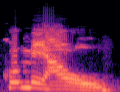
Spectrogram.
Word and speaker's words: Comeau: putz é o Josh comeau ah Josh com é como se fosse como Como que pronúncia fiquei decepcionado com a pronúncia é como se fosse é francês né isso exato Pronto já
